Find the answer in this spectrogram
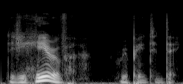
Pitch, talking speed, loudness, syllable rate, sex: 105 Hz, 230 wpm, -15 LUFS, 6.5 syllables/s, male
